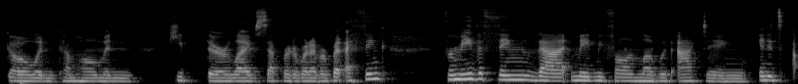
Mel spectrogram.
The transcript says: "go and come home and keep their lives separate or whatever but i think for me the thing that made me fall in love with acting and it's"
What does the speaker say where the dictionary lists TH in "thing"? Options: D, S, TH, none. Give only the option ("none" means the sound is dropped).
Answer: TH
